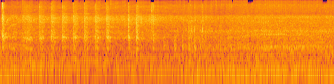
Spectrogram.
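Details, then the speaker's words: Chevrolet Aveo manual with hard start and low power: cranks and catches into an uneven, heavily vibrating idle with irregular stumbling pulses; misfire. "Ayon so Ayan po mga kalb kita naman natin na sobrang vibration ang andar ng makina ngayon"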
